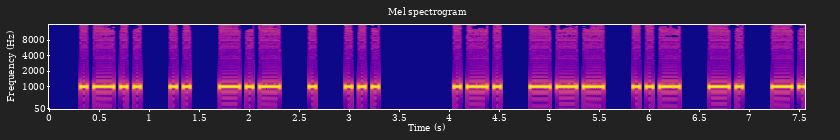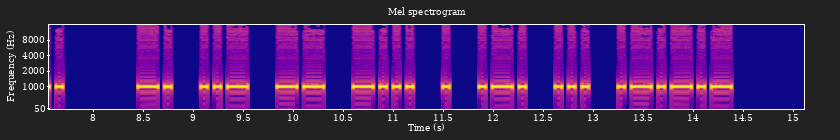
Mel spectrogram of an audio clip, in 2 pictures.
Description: Morse code, heard as a keyed tone, about 18 wpm, spaced as for 15 wpm, 1000 Hz. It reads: LIKES ROUND NUMBERS.
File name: qotdfiles / 15wpm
